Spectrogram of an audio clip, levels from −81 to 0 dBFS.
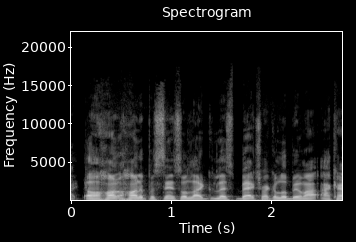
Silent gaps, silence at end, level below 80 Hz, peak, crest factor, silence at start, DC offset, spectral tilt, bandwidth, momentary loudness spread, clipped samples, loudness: none; 0 s; -48 dBFS; -6 dBFS; 16 dB; 0 s; under 0.1%; -5 dB/octave; 16 kHz; 4 LU; under 0.1%; -22 LUFS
